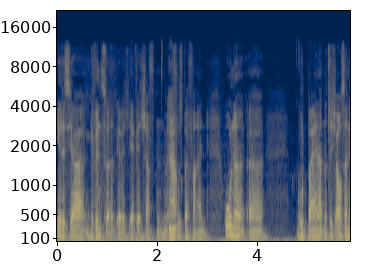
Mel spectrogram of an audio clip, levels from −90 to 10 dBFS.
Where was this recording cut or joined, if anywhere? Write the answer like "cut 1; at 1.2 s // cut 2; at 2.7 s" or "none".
none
